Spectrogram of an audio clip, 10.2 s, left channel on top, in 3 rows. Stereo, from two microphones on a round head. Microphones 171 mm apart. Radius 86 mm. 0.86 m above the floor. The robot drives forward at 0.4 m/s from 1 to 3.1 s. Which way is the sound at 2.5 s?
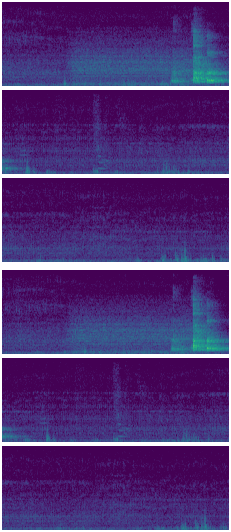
35° right (ahead or behind).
